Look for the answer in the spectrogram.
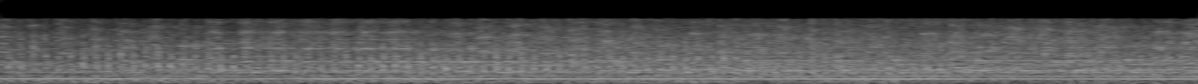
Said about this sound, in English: Anton and Rod look up at the sound of a small helicopter coming into land.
